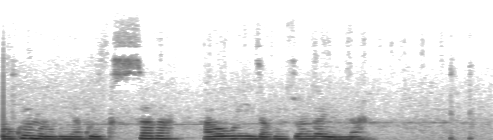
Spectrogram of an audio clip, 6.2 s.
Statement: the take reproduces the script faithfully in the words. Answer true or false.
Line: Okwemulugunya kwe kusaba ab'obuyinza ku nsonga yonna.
true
